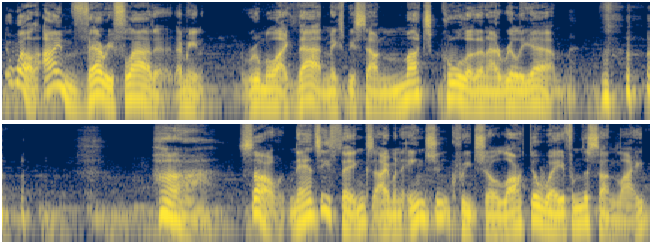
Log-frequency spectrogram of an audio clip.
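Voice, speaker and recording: A man's voice: fairly low pitch, wildly swooping pitch, a little slow, a little hiss or hum. A man playing an affable, self-deprecating bachelor writer in a radio drama, with a wry, theatrical way of talking. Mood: amused.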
